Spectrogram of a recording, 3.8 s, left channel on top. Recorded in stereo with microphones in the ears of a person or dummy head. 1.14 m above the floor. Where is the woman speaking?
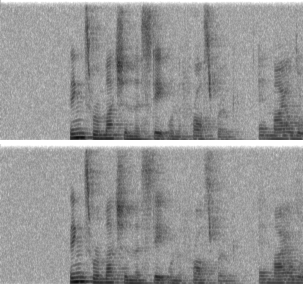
10° right (ahead or behind), 0.8 m; by 3.8 s 30° left (ahead or behind), 3.5 m.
